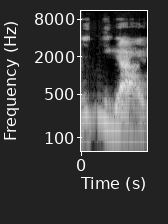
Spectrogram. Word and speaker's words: Ikigai: think you call you had a name for it the is it the how do you pronounce it? It's a Japanese Oh, term. Ikigai.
